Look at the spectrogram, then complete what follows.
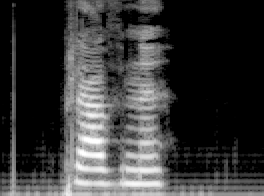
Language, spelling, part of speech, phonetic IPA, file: Polish, prawny, adjective, [ˈpravnɨ], Pl-prawny.ogg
